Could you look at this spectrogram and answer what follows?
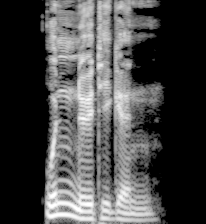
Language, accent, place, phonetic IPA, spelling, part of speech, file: German, Germany, Berlin, [ˈʊnˌnøːtɪɡn̩], unnötigen, adjective, De-unnötigen.ogg
- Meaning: inflection of unnötig: 1. strong genitive masculine/neuter singular 2. weak/mixed genitive/dative all-gender singular 3. strong/weak/mixed accusative masculine singular 4. strong dative plural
